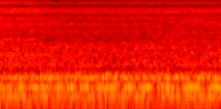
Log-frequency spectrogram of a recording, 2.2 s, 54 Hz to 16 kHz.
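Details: 2003 Chevrolet Silverado 1500 Vortec V8, started after a no-crank using a jumper from starter relay pin 87 to positive. Deep, even idle with a steady low rumble and no knocks or misses: engine running smoothly.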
